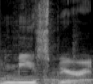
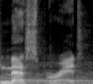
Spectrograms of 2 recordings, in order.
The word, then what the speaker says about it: Mesprit: I say Mesprit, which sounds wrong. It could be Mesprit. The being of emotion. Mesprit sounds too awkward.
